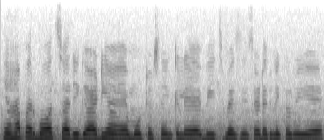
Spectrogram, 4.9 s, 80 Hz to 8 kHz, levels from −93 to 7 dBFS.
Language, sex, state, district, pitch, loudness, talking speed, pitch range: Hindi, female, Rajasthan, Barmer, 235 Hz, -14 LUFS, 185 wpm, 230-245 Hz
